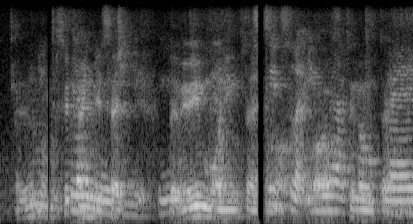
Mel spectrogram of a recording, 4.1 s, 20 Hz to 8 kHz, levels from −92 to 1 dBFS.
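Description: At 0.48–0.52 s and 2.57–2.69 s, lost AMR speech frames: the decoder concealed corrupted frames with repeated, decaying parameters, giving a brief dip, then a longer loss of about 60 ms that drops to near silence within two frames.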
